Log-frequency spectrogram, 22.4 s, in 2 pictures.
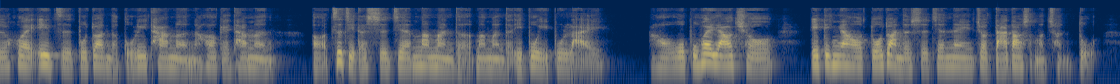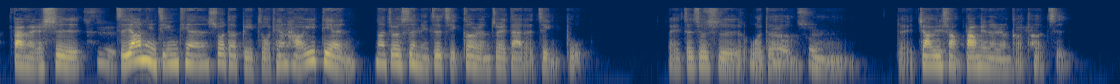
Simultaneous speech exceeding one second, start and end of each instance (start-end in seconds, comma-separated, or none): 18.2-19.5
